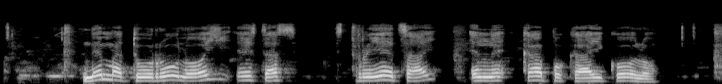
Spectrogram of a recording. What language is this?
Esperanto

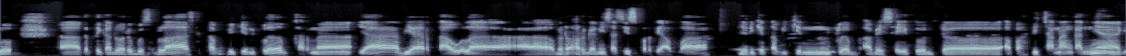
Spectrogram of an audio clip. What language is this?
Indonesian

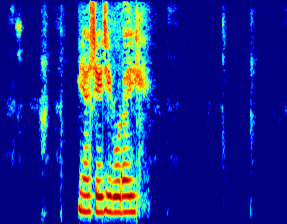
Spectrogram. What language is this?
Lasi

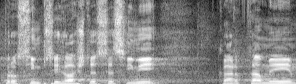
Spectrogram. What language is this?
Czech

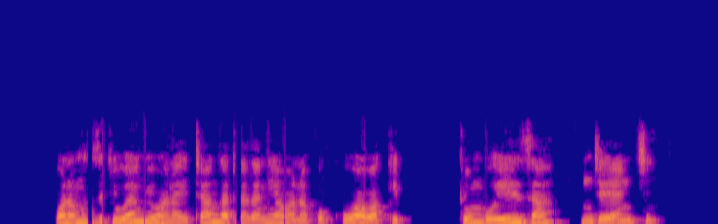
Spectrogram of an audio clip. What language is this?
Swahili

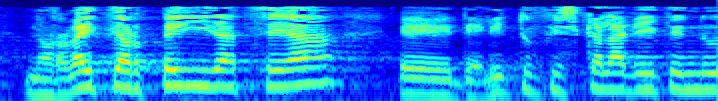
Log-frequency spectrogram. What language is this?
Basque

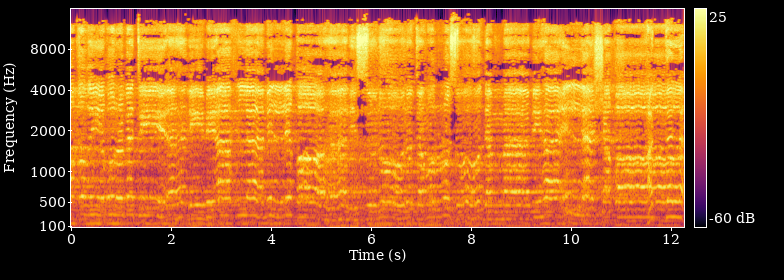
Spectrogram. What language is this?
Arabic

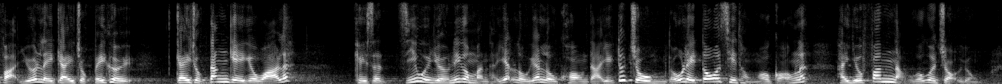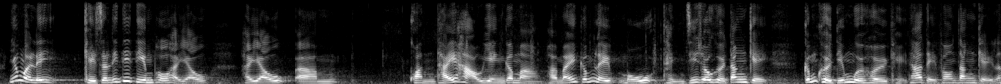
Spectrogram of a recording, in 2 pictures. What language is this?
Cantonese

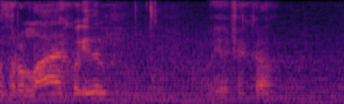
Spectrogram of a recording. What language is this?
Icelandic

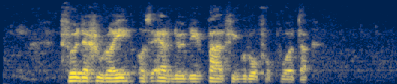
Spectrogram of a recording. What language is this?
Hungarian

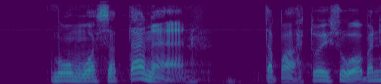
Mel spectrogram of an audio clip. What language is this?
Finnish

